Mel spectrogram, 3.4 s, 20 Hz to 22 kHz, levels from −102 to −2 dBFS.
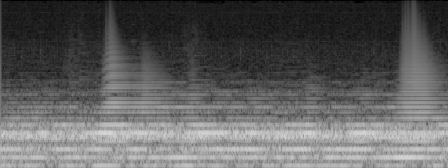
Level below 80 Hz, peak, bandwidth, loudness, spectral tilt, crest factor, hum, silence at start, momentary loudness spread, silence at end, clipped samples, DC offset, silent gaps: -52 dBFS; -10 dBFS; 14 kHz; -23 LUFS; -7.5 dB/octave; 12 dB; none; 0 s; 3 LU; 0 s; under 0.1%; under 0.1%; none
